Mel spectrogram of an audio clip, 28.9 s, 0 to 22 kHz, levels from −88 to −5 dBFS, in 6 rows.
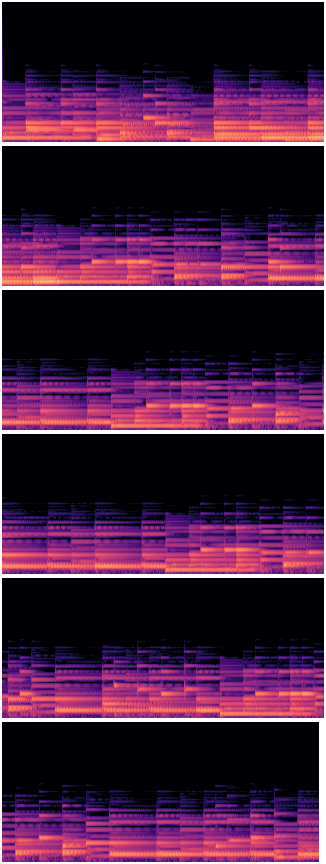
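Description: Nothing in this audio stands out as a technical fault, so there's nothing to flag here.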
